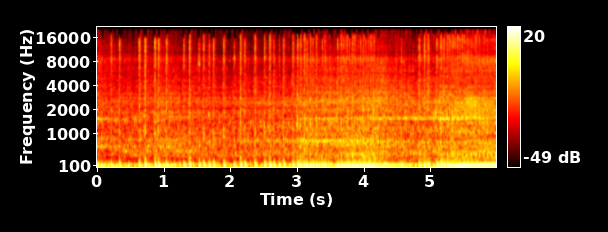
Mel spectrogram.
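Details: 2007 Harley-Davidson Sportster that suddenly lost 90% power, with fuel pump running constantly; plugs replaced and fresh gas tried: uneven V-twin lope with thumps and popping backfires, stumbling and stalling as throttle opens; cause unclear.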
